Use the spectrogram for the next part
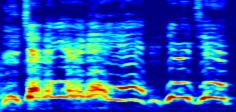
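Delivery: put-on high, loud kids yelling across yards; imitating bullies shouting; yelled taunts. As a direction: holler the insults from two yards over. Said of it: "they're still going".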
